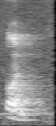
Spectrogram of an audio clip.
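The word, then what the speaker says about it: און: So you wouldn't write this, because by definition, a vav is either U or O. So in this case, it is U. And it is understood, when people speak the language, and this is pronounced Un.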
